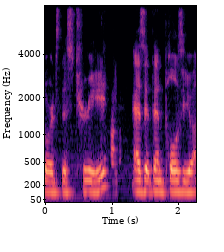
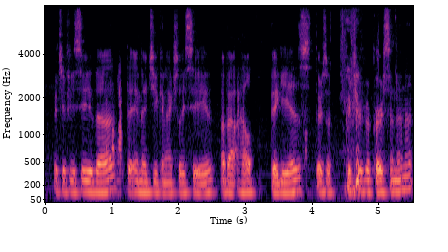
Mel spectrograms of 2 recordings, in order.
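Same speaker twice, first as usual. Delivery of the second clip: plain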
